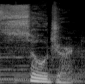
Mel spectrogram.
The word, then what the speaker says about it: sojourn: everything clear directors osimos how do you pronounce this word let me see Ah that's sojourn it means to stay for a while this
